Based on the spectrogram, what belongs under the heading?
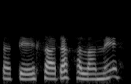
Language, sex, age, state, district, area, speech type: Assamese, female, 18-30, Assam, Charaideo, rural, conversation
